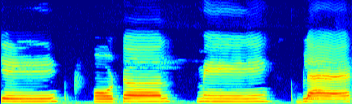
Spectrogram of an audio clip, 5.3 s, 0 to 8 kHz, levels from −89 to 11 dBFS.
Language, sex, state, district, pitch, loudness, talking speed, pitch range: Hindi, female, Punjab, Fazilka, 230 Hz, -12 LUFS, 55 wpm, 220-235 Hz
